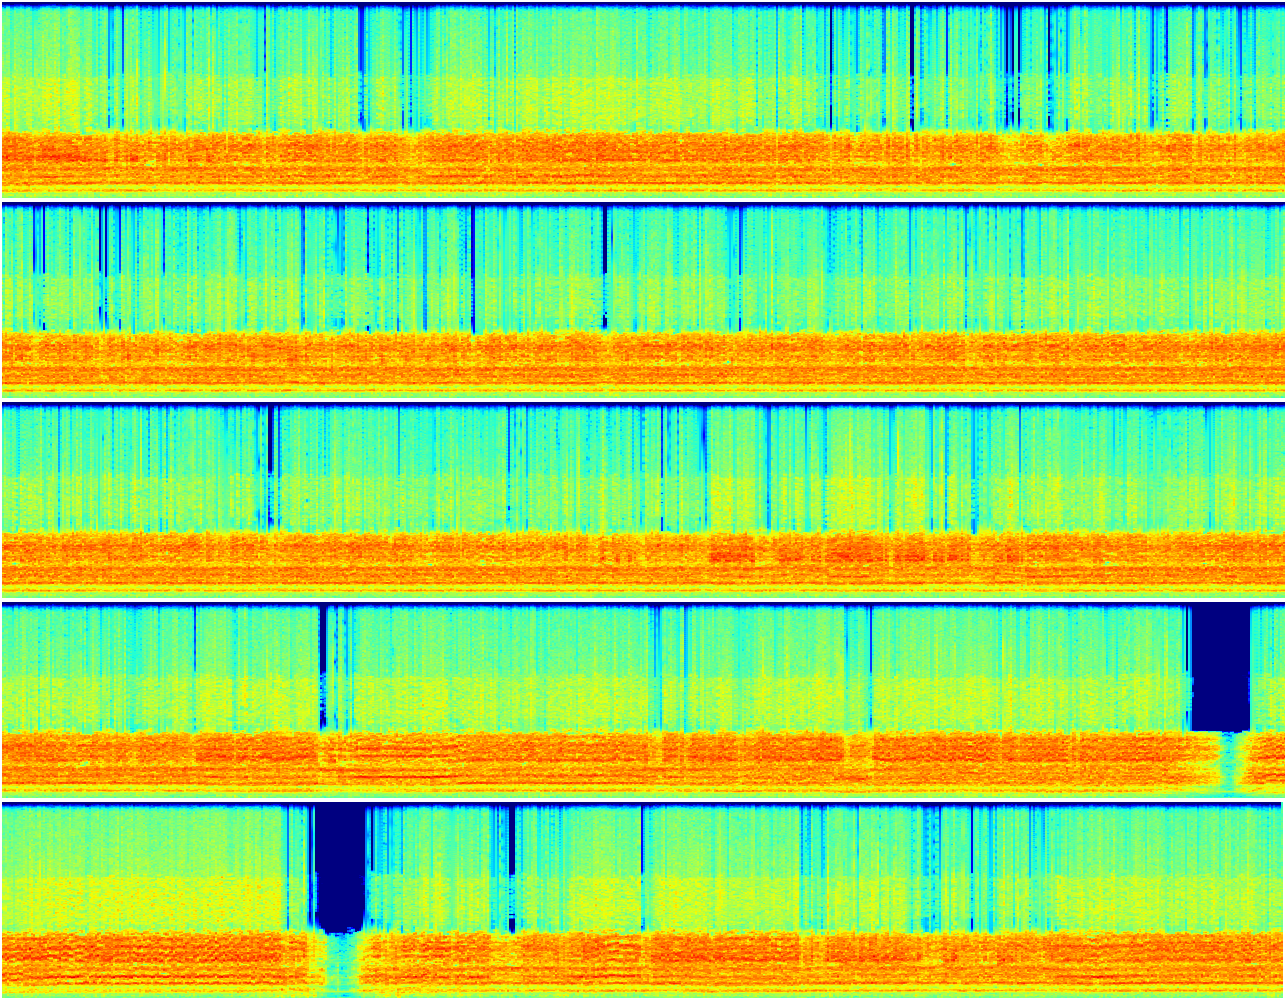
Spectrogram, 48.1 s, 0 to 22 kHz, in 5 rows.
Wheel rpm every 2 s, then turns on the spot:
230, 230, 230, 230, 240, 240, 230, 230, 230, 240, 240, 230, 230, 230, 230, 220, 220, 210, 150, 170, 140, 230, 230, 230.
none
